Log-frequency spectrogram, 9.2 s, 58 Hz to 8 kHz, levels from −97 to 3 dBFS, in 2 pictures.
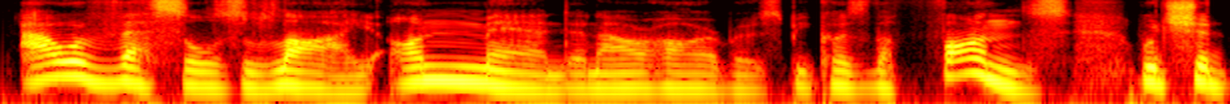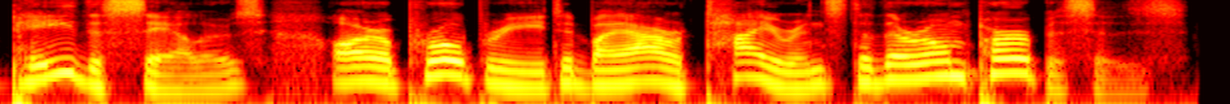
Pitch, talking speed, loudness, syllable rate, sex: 150 Hz, 155 wpm, -20 LUFS, 4.6 syllables/s, male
